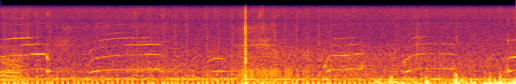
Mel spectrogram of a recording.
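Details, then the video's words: Domestic cat meows replayed from videos: short, slurred mews, some rising and some bending down, spaced irregularly over a steady low hum, with one sharp click near the middle. "cat meow"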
